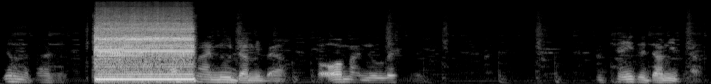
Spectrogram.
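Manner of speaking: normal talking voice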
